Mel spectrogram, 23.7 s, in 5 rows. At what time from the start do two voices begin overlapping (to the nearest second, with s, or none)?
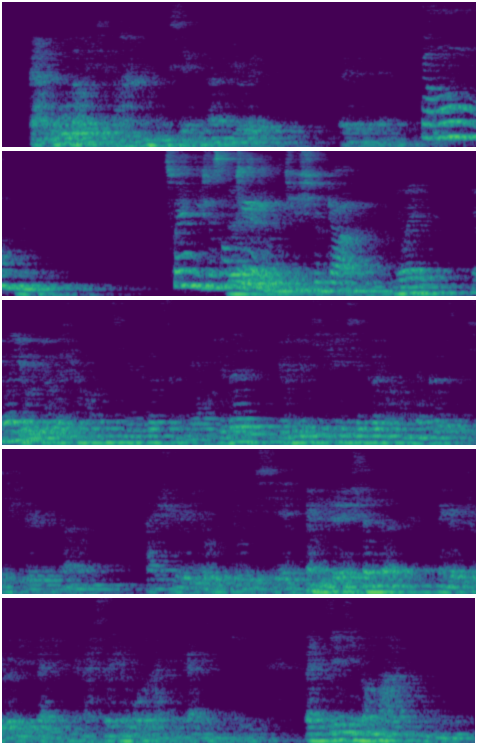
7 s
